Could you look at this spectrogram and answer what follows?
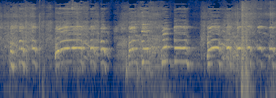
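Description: Tickle Me Elmo plush toy laughing and chattering in Elmo's high-pitched recorded voice, in repeated bursts. A thump comes near the end.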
